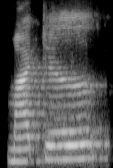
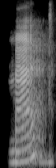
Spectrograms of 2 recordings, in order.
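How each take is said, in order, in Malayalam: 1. അവസാന t-ക്ക് ശേഷം ഒരു അധിക സ്വരാക്ഷരം ചേർക്കുന്നു. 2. വാക്ക് അവസാന t-യിൽ വൃത്തിയായി അവസാനിക്കുന്നു. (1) "don't read like that" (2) "How to read mat"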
